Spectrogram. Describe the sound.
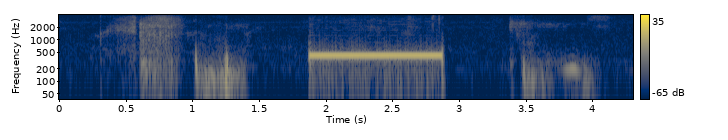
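A single steady ringback tone lasting about a second, heard on a phone line while a call waits to be answered, with brief speech sounds just before and after it.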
